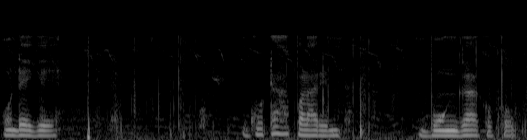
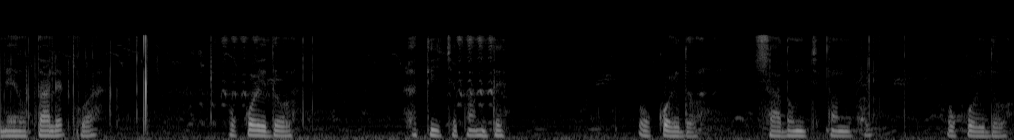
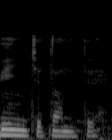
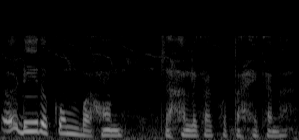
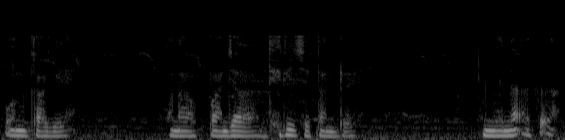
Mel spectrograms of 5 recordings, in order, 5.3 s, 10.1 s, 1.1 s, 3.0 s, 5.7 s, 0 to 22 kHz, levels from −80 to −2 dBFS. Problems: low volume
